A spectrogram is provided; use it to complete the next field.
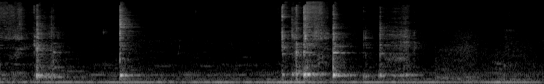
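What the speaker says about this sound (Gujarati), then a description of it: "તો ગેસ ઉપર આપણે કઢાઈ રાખી દીધી છે ને કઢાઈમાં 3 નાના ચમચા જેટલું તેલ ઉમેરશું" A kadai set down on a gas stove with oil added for frying cauliflower, heard as a few clear metallic clinks and knocks over a steady low hum of the burner.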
